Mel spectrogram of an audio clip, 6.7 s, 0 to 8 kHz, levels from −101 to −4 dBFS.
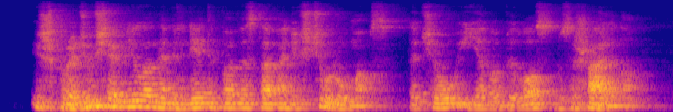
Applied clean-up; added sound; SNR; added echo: none; none; none; reverberation time 0.9 s.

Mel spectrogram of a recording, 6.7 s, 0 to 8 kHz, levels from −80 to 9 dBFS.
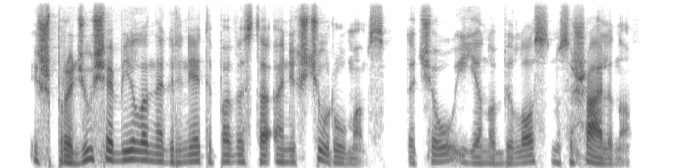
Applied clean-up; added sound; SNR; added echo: none; none; none; none.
